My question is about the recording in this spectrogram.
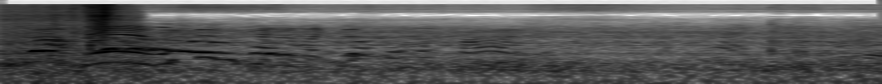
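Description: A splash of water into an inflatable water slide's pool at the start, with children's voices calling out briefly over a steady rushing noise from the slide's blower fan and the spraying hose.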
